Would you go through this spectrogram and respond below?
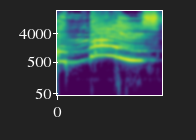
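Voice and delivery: high, startled witch cry; witches crying out. A narrator's reading. Witches reacting to the Grand High Witch, high shocked cry. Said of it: "cried the witches".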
